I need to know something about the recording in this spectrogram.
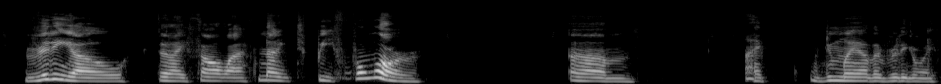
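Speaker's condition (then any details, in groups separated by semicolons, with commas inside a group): Cerebral palsy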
